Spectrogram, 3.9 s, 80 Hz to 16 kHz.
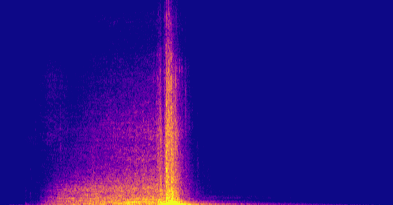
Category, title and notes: Sound effects > Vehicles
Ford 115 T350 - Side door sliding shut (from interrior)
Subject : Recording a Ford Transit 115 T350 from 2003, a Diesel model. Date YMD : 2025 August 08 Around 19h30 Location : Albi 81000 Tarn Occitanie France. Weather : Sunny, hot and a bit windy Processing : Trimmed and normalised in Audacity. Notes : Thanks to OMAT for helping me to record and their time.
T350, 2003-model, SM57, August, 2003, FR-AV2, Single-mic-mono, 115, Tascam, Ford, Van, Mono, Old, A2WS, France, 2025, Vehicle, Ford-Transit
